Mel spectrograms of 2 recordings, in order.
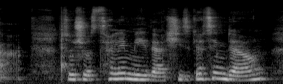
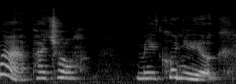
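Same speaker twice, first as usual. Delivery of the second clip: put-on speaking with a Twi accent; 5 semitones higher than usual. Retelling how she asked people for help, in her Twi accent voice. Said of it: "I have my Chi voice".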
